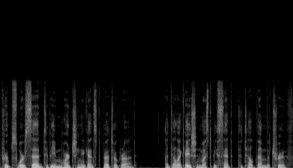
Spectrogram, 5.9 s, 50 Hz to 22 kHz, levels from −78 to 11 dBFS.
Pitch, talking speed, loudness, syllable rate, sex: 100 Hz, 175 wpm, -20 LUFS, 5.1 syllables/s, male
